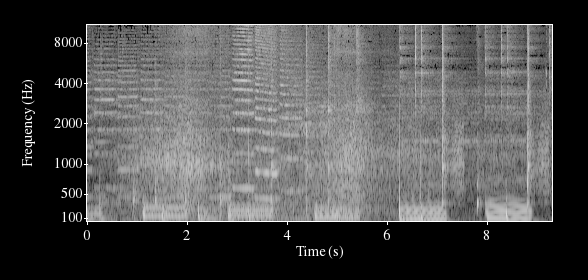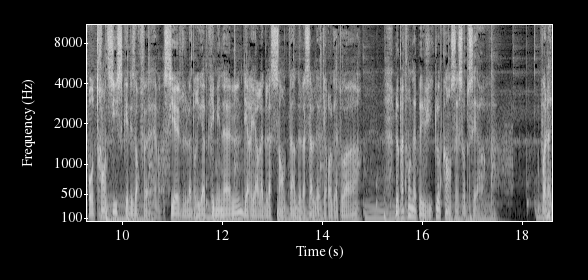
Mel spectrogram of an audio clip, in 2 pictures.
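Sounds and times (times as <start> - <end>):
police car siren wailing: 0.0 - 9.1
traffic rumble: 0.0 - 17.7
speech: 9.5 - 17.6, 18.3 - 18.5.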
